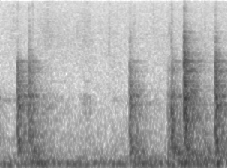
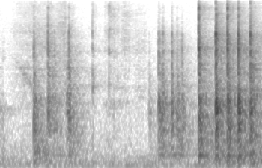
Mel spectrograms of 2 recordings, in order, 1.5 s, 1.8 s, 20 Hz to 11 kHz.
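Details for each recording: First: Garage door after fitting nylon rollers and sleeves on all 10 rollers: door travel gives only a few soft, muffled clunks as rollers pass the hinges, no high-pitched metal rattle as before; rollers now running quietly. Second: Garage door with a nylon roller just installed, roller stem bare without a sleeve: sharp, high-pitched metallic rattling in quick bursts as the metal roller stem knocks inside the hinge tunnel. A roller stem sleeve muffles it.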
